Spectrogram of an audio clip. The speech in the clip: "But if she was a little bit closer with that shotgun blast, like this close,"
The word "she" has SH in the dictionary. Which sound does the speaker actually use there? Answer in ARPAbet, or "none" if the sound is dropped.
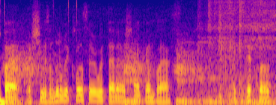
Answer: SH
